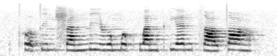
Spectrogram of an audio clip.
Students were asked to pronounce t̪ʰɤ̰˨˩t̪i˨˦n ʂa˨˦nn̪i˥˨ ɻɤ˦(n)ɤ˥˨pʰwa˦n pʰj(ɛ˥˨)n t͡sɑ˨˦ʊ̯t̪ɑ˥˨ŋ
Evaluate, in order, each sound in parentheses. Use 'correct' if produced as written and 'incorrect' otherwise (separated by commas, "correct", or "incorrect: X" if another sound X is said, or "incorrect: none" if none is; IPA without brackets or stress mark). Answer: incorrect: m, incorrect: ɛ˦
